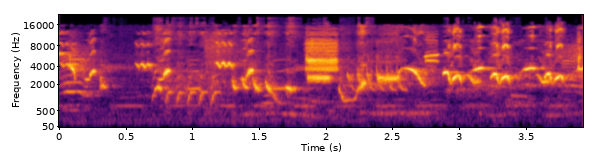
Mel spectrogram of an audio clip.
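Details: Duet by two Asian pied starlings: rattling note series, a harsh burst and a string of twangy whistled slurs.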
